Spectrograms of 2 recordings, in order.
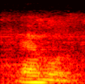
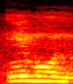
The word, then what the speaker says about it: এমন: যেমন একটি শব্দ আমরা যদি নেই, এমন, এমন, এটার উচ্চারণ কিন্তু এমন আমরা বলবো না, এমন না, এমন। তুমি এমন করছো কেন, তাই না?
